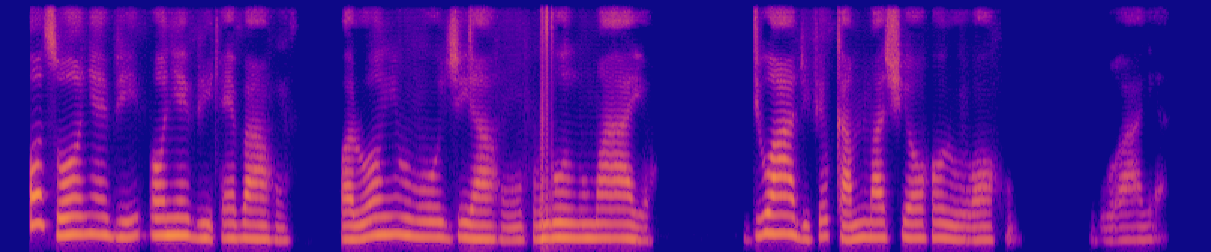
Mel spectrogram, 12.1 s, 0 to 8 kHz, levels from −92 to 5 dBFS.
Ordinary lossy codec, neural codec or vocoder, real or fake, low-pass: none; codec, 24 kHz, 0.9 kbps, WavTokenizer, large speech release; fake; 7.2 kHz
